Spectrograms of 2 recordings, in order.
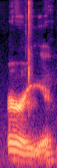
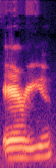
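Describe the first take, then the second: First: "area" said as "urr-ya", r-coloured first vowel, two syllables. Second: Said in the usual way. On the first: Shown as a demonstration. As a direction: say "area" like a Washington DC local, "urr-ya". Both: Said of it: "or as we like to say".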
